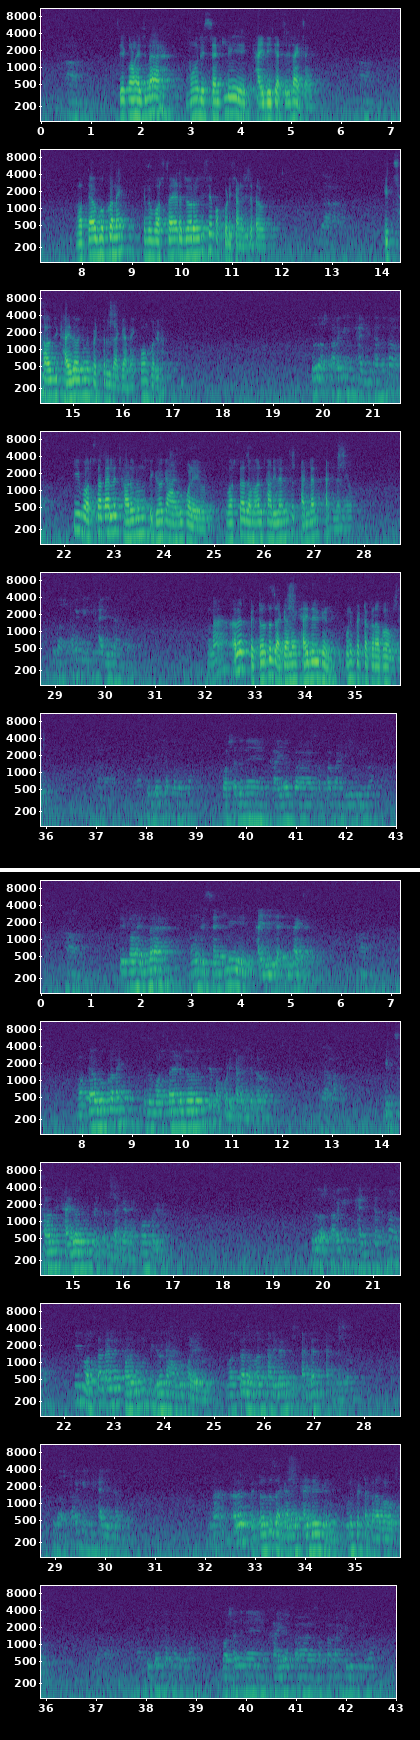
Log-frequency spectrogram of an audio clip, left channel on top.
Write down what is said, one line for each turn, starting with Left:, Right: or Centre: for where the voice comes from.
Right: ହଁ ।
Left: ସିଏ କଣ ହେଇଚି ନା ମୁଁ ରିସେଣ୍ଟଲି ଖାଇ ଦେଇକି ଆସିଚି ସାଙ୍ଗେ ସାଙ୍ଗେ।
Right: ହଁ ।
Left: ମତେ ଆଉ ଭୋକ ନାହିଁ କିନ୍ତୁ ବର୍ଷା ଏଡେ ଜୋର ହଉଚି ସିଏ ପକୁଡି ଛାଣୁଚି ସେତବେଳକୁ ।
Right: ଯାହା
Left: ଇଚ୍ଛା ହଉଛି ଖାଇଦେବା କିନ୍ତୁ ପେଟରେ ଜାଗା ନାହିଁ କଣ କରିବା। <inaudible>
Right: ତୁ ଦଶ ଟଙ୍କାରେ କିଣିକି ଖାଇ ଦେଇଥାଆନ୍ତୁ ନା ଆଉ।
Left: କି ବର୍ଷ ବର୍ଷାଟା ହେଲେ ଛାଡୁନି, ମୁଁ ଶୀଘ୍ର ଗାଁକୁ ପଳେଇବି ବୋଲି, ବର୍ଷା ଜମାରୁ ଛାଡ଼ିଲାନି ତ ଛାଡ଼ିଲାନି ଛାଡ଼ିଲାନି ଆଉ। <inaudible>
Right: ଦଶ ଟଙ୍କା କିଣିକି ଖାଇ ଦେଇଥାଆନ୍ତୁ।
Left: ନା ଆରେ ପେଟରେ ତ ଜାଗା ନାହିଁ ଖାଇଦେବି କେମିତି ପୁଣି ପେଟ ଖରାପ ହବ ସେଠି। <inaudible>
Right: ଯା ହଁ ହଁ ସେଇଟା ବି ସତ କଥା। ବର୍ଷା ଦିନେ ଖାଇବା ବା ସଫା ପାଣି ଟିକେ ପିଇବା।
